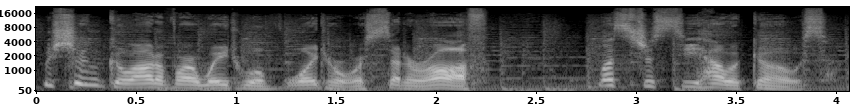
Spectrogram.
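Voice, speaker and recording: Sensible manga-dub husband, voiced by a woman: low, lively intonation, conversational, level-headed. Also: brisk. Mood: calm, reasoning. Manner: reasoning, conversational. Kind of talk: manga dub character acting. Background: background music.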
